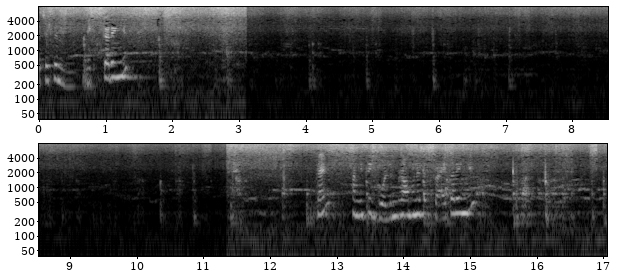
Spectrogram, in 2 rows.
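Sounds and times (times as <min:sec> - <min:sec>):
paste sizzling in oil: 0:00.0 - 0:17.0
spatula scraping and tapping pan: 0:00.4 - 0:03.1, 0:04.0 - 0:04.2, 0:09.9 - 0:17.0.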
